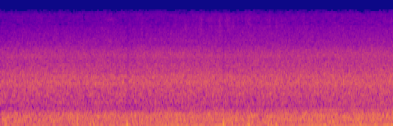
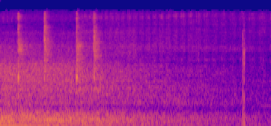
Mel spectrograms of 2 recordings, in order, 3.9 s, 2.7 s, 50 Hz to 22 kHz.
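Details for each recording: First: Serviced vintage 15-inch Lasko floor fan with a loose blade hub and retweaked blades, running at 117 V on high, then low: steady hum and even air rush with minimal vibration. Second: Vintage 15-inch Lasko floor fan, repainted, loose blade hub, before servicing: motor coasting down with scratchy ticks slowing and fading, a final scrape and quick stop from a scraping bearing; motor noisy and off balance with wobbling blades.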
